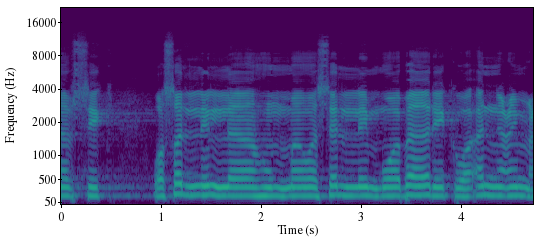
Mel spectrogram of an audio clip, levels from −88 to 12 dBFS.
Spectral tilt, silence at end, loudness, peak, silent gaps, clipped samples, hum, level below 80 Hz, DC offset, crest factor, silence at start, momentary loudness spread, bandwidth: -5.5 dB/octave; 0 s; -33 LUFS; -20 dBFS; none; under 0.1%; none; -76 dBFS; under 0.1%; 12 dB; 0 s; 6 LU; 11.5 kHz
